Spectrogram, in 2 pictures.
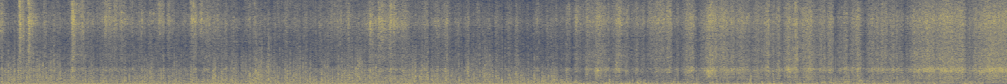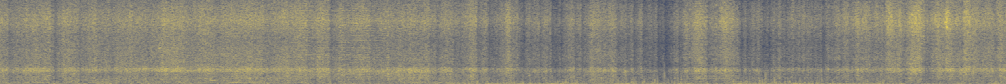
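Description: Udyan Express passenger train running, with steady rumble of wheels on rail and wind buffeting the microphone. A faint high whine joins about six seconds in.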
